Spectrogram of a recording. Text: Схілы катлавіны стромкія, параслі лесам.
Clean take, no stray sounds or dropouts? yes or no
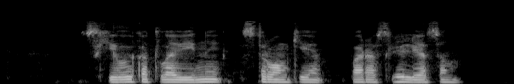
yes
